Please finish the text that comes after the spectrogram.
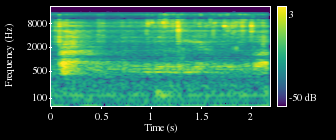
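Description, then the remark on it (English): Cold water runs steadily from a tap to cool a burn from a knocked-over pot of boiling water, a continuous splashing rush with faint spattering bursts, at moderate loudness throughout. “No, cold water's the best thing.”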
